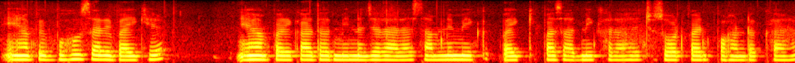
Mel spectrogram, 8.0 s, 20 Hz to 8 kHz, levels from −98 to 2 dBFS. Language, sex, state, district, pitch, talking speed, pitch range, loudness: Hindi, female, Uttar Pradesh, Hamirpur, 190 Hz, 220 wpm, 185-195 Hz, -17 LUFS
